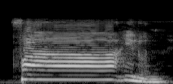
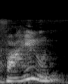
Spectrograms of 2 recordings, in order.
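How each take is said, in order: First: The first vowel is held long. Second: The first vowel is cut short. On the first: The speaker calls it right. "itulah bacaannya yang benar" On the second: The speaker calls it wrong. "Bila Anda baca fa'ilun berarti tidak ada alif"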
